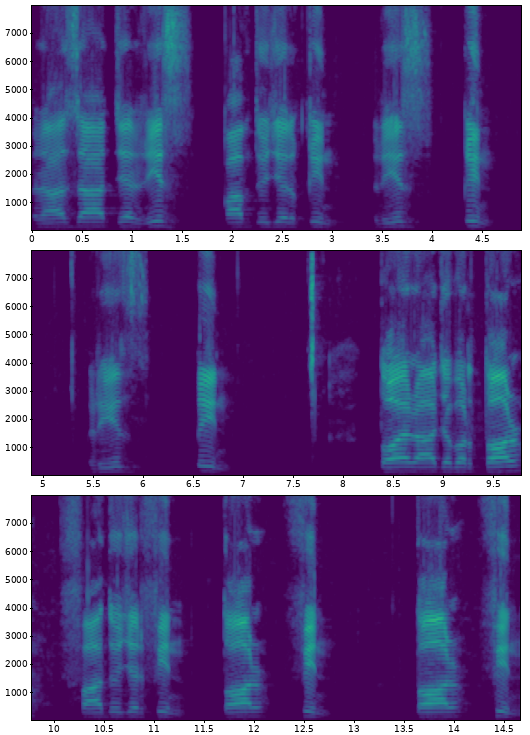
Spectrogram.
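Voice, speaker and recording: A man's voice: fairly high pitch, flat delivery, extremely slow, pauses often, bright, forceful tone, clear, resonant tone, no room sound. A man teaching Quran reading with a Bangladeshi Bengali accent, spelling out each letter and vowel mark and then repeating the blended syllable. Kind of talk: slow spelled-out recitation drill.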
